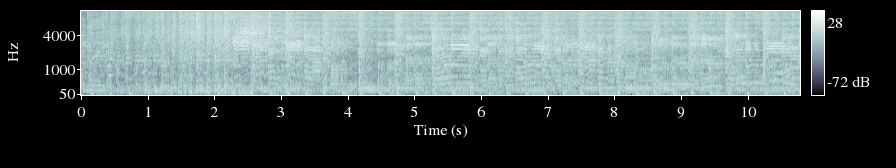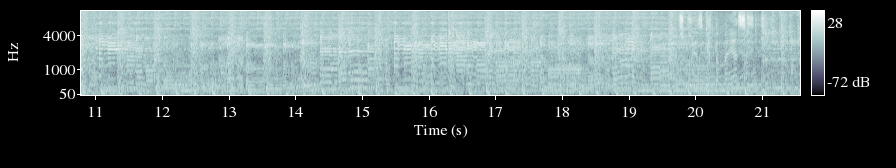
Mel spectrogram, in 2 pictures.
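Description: Instrumental break of a late-1970s rockabilly record: electric guitar playing over a steady driving beat, with no vocals.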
